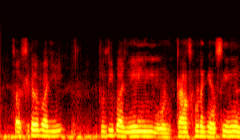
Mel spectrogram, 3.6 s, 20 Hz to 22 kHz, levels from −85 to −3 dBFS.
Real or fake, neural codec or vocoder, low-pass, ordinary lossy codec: fake; codec, 16 kHz, 2 kbps, FreqCodec, smaller model; 7.2 kHz; none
